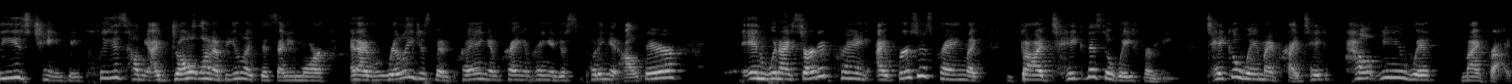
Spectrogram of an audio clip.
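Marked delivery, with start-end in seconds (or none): 0.0-3.3 acted-out, mock, desperate begging voice. Recounting daily prayers on their knees, reenacting a begging prayer. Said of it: "I am like begging and pleading with God".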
